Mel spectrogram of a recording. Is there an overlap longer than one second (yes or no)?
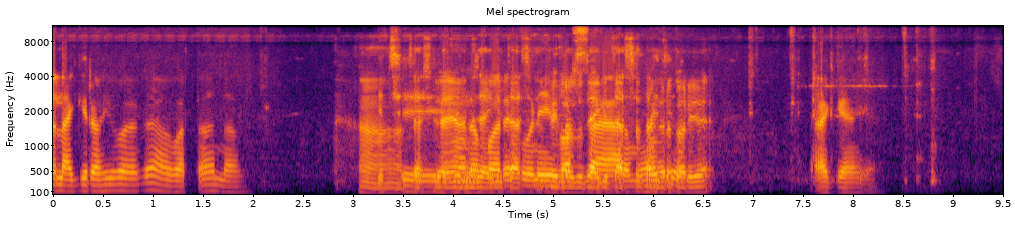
yes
